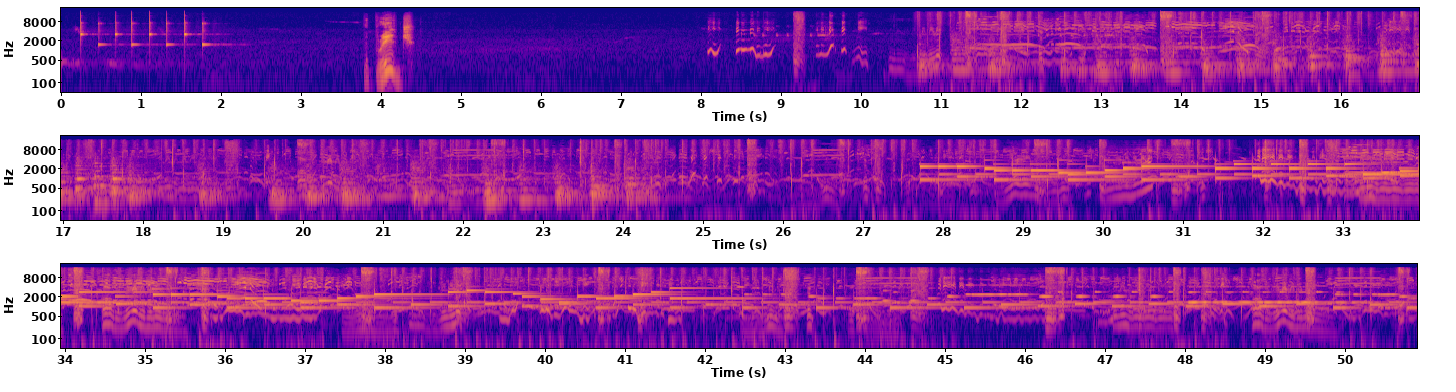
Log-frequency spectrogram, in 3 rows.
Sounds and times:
Jingle, tinkle: 0:00.2 - 0:02.3, 0:27.5 - 0:50.9
Music: 0:10.7 - 0:24.8, 0:27.7 - 0:50.9.

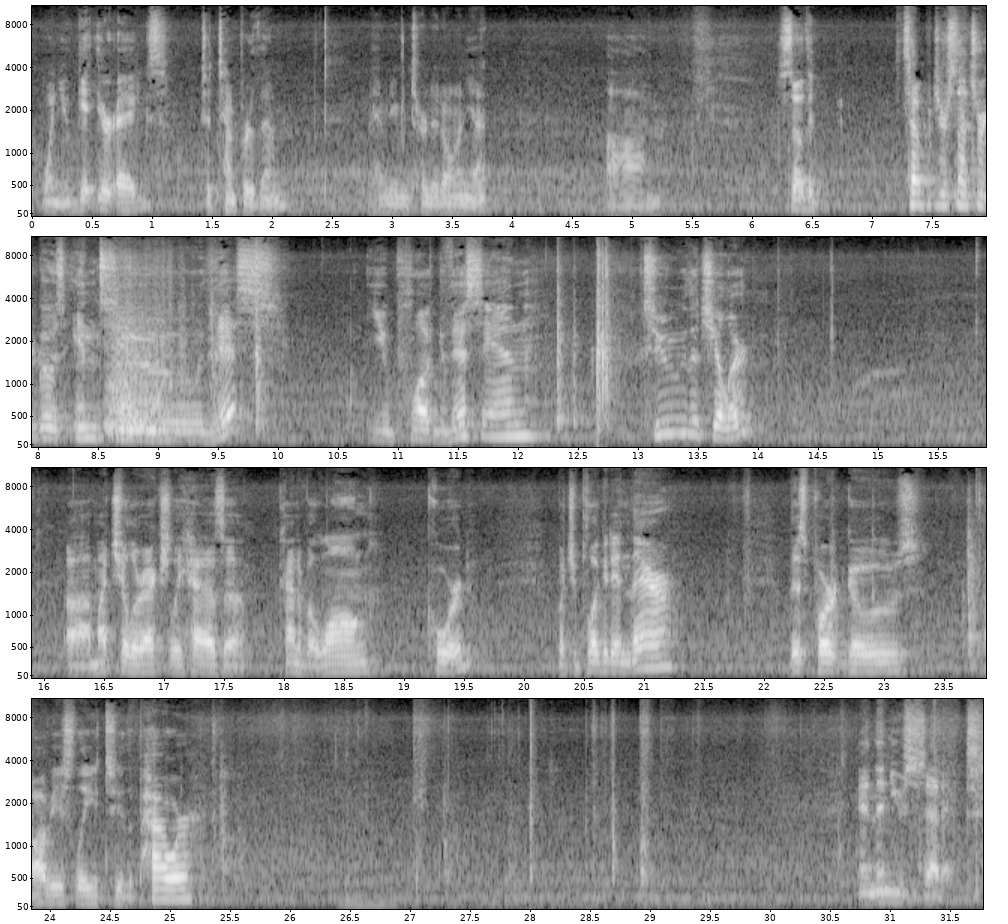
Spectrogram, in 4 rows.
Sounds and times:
Speech: 0:00.0 - 0:02.2, 0:02.8 - 0:03.9, 0:04.8 - 0:05.3, 0:06.2 - 0:12.3, 0:13.0 - 0:14.1, 0:16.2 - 0:19.7, 0:20.3 - 0:21.4, 0:22.2 - 0:25.4, 0:30.7 - 0:31.7.

